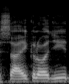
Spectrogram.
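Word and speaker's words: psychology: एस से पहले अगर एस से पहले पी है तो पी प्यारे बच्चों साइलेंट रहेगा। जैसे पहली मीनिंग है साइकोलॉजी। देखो एस के पहले पी साइलेंट है तो यहां पी का उच्चारण नहीं होगा। साइकोलॉजी।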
